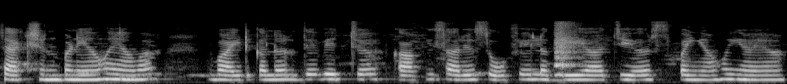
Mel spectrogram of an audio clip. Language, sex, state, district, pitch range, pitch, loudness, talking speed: Punjabi, female, Punjab, Kapurthala, 215-235 Hz, 220 Hz, -17 LUFS, 130 wpm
